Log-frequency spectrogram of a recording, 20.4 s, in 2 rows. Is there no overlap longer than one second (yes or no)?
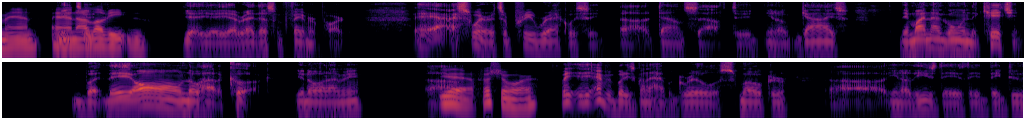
yes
